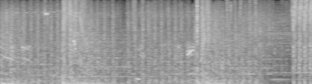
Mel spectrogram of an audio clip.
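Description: A fireball explodes with a deep, rumbling boom.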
